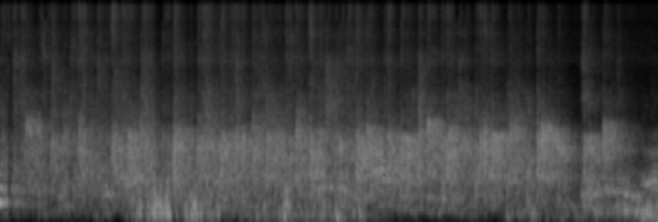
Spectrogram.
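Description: A church congregation clapping in praise during a worship service, loud sustained rhythmic applause filling the room with steady beats, with faint voices beneath.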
